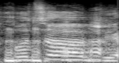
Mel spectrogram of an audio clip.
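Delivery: loud, laughing stoner greeting; hammed-up goofy dinosaur on a joint; Barney. Comedian mocking his co-host's voice, loud goofy stoner. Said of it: "I'm Barney smoking a joint".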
